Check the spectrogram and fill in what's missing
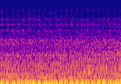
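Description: A small gasoline engine fitted to a mini VW Beetle replica with a Volkswagen-style exhaust idles close by, a loud, steady low rumble with a fast, even pulsing beat.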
